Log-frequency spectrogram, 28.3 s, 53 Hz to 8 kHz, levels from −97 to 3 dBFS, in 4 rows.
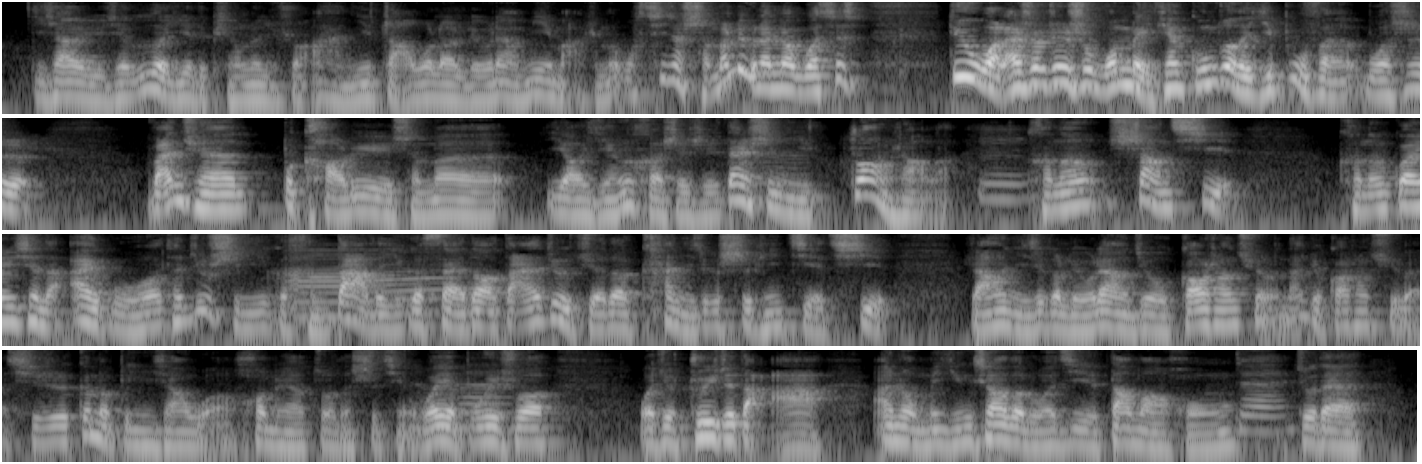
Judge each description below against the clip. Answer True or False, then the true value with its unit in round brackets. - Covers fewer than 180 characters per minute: False (350 characters per minute)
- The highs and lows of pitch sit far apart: False (4.8 semitones)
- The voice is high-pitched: False (120 Hz)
